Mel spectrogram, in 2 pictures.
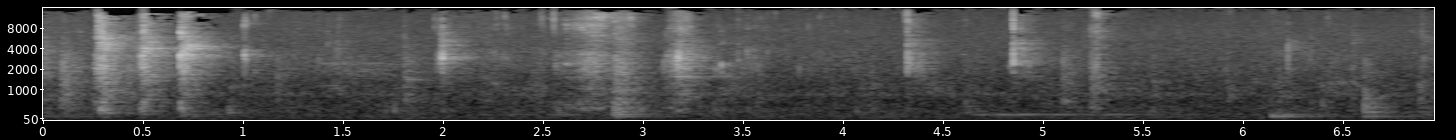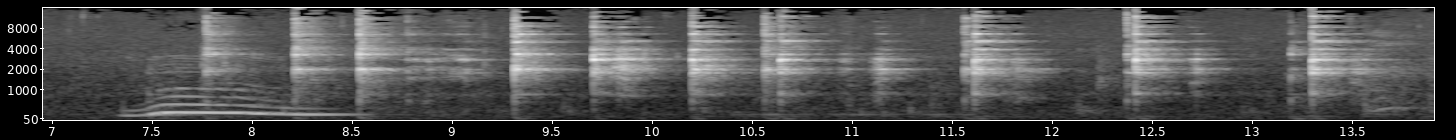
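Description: Metal cutlery clinking and scraping against dishes during a meal: a few light clicks at first, then, after a short hummed voice sound about halfway through, a quick run of sharp ringing clinks, about two a second.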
